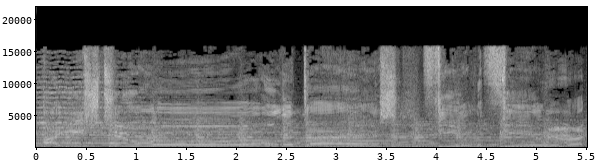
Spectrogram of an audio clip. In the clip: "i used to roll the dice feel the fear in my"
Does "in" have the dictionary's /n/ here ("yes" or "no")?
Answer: no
